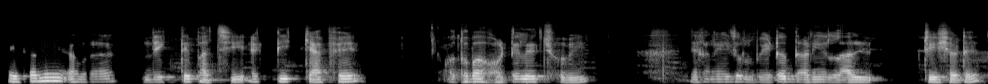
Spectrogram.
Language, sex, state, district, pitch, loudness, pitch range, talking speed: Bengali, male, West Bengal, Purulia, 120 Hz, -18 LUFS, 110-130 Hz, 95 wpm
